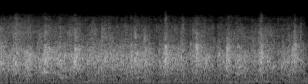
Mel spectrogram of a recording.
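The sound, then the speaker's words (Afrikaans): An audience applauds Fred, who has worked 47 years at the newspaper Die Burger, steadily for about three seconds, a dense, even wash of many hands clapping at a fairly loud level, with no voices over it. “So hande klap vir Fred wat hier agter is.”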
